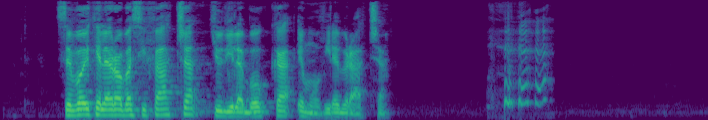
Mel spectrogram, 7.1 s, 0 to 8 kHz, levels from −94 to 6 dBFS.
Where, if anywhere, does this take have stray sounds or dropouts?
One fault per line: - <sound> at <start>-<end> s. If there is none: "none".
- laugh at 4.9-5.6 s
